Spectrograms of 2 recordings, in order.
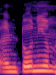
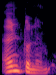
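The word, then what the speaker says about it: antonym: कुछ हमारे अजीज़ तलबा व तालिबात जिनको प्रोनाउंसिएशन का मसला है, ठीक है जी, वो इसको एंटोनियम एंटोनियम पढ़ते रहते हैं। एंटोनियम, एंटोनियम कोई लफ्ज़ नहीं है, एंटोनिम OPPO, मैं आपको यहाँ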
